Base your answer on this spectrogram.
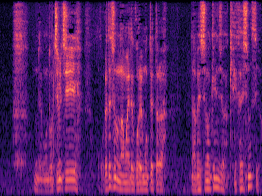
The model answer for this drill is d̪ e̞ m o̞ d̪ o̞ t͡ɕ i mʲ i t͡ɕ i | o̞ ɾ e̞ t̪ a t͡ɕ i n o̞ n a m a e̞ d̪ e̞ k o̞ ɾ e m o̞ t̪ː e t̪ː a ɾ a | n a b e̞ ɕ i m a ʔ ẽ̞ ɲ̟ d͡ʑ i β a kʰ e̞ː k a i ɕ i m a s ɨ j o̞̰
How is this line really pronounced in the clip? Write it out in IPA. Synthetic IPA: d̪ e̞ m o̞ d̪ o̞ t͡ɕ i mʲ i t͡ɕ i | o̞ ɾ e̞ t̪ a t͡ɕ i n o̞ n a m a e̞ d̪ e̞ k o̞ ɾ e m o̞ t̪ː e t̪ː a ɾ a | n a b e̞ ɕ i m a k ẽ̞ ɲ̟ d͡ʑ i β a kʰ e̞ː k a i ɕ i m a s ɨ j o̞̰

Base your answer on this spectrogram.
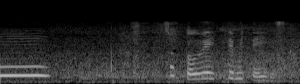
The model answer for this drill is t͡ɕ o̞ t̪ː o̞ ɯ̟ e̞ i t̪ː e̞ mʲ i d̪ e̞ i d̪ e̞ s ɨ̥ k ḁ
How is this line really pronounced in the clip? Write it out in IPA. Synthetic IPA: t͡ɕ o̞ t̪ː o̞ ɯ̟ e̞ i t̪ː e̞ mʲ i t̪ e̞ iː d̪ e̞ s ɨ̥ k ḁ

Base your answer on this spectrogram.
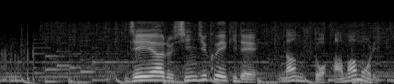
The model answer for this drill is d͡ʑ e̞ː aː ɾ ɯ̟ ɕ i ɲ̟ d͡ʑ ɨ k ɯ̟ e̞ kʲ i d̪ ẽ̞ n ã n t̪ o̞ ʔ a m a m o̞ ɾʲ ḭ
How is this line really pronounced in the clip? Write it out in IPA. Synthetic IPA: d͡ʑ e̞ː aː ɾ ɯ̟ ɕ ĩ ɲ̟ d͡ʑ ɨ k ɯ̟ e̞ kʲ i d̪ e̞ n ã n t̪ o̞ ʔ a m a m o̞ ɾʲ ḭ

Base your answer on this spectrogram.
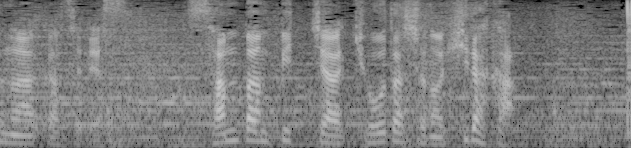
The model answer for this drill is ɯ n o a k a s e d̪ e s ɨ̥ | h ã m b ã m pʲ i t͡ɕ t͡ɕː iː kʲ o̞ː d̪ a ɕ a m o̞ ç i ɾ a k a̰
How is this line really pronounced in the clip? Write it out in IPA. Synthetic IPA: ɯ n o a k a s e d̪ e s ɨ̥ | s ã m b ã m pʲ i t͡ɕ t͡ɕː aː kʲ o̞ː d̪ a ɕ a n o̞ ç i ɾ a k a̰

